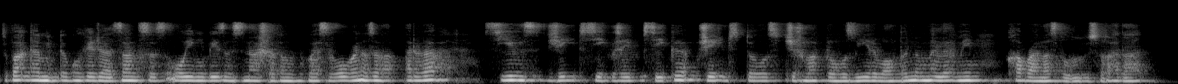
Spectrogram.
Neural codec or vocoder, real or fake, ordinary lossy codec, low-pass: codec, 16 kHz, 0.5 kbps, FunCodec, trained on LibriTTS, 25 frames a second; fake; none; 7.2 kHz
